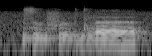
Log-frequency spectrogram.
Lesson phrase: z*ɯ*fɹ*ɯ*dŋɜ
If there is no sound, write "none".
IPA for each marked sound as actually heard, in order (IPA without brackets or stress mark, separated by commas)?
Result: ɯ, ɯ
